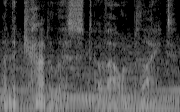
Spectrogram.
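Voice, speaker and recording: Solemn male storyteller for a fantasy game cutscene, very low register, measured and portentous, loud score underneath. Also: sing-song, over loud music. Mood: grave, foreboding. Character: solemn deep-voiced male narrator, a companion recalling their journey. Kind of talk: scripted dramatic story narration.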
